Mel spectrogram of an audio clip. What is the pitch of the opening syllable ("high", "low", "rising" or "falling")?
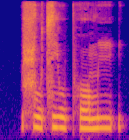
falling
